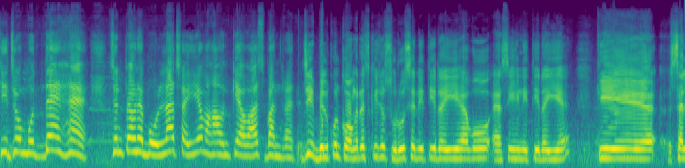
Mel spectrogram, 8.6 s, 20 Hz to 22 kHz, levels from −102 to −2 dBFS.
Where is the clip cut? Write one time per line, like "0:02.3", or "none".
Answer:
0:03.7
